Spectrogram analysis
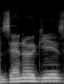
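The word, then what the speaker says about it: Xenogears: of these games Chrono triger Zeno gears or Zeno gears is how you pronounce it and near UTA asht or Luca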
